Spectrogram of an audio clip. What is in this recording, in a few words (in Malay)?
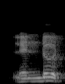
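"lendut", Malay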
